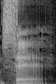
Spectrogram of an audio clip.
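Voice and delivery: "sit" ending loosely, tongue tip not closing the t; natural stop. Retold or imitated. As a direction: let "sit" trail off without a firm t. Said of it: "你刚刚发的是一个自然停".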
